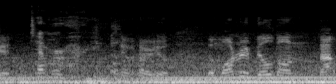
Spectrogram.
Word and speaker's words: Temerario: to look at what the, how do you pronounce the new one? Temerario. That's like 650 plus. Yeah, they're like so a moderate build on a, I can't say it. Temerario.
